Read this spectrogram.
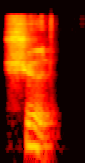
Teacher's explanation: Should is only pronounced the U, like not the O and not the L.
